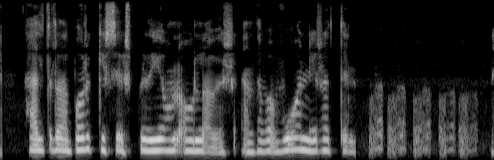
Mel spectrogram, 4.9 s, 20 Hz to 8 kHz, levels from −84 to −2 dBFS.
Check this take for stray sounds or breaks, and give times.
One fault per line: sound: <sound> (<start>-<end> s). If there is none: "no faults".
sound: laugh (3.7-4.8 s)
